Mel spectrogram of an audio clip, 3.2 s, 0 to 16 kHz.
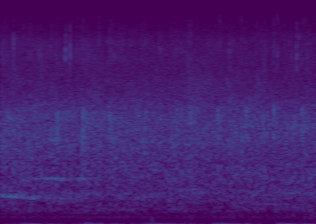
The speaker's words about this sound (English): So with 2:19 to go, the five seniors for Cros-Lex getting a nice round of applause from the Pioneer faithful.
